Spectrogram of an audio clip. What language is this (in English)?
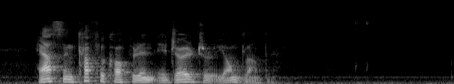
Faroese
